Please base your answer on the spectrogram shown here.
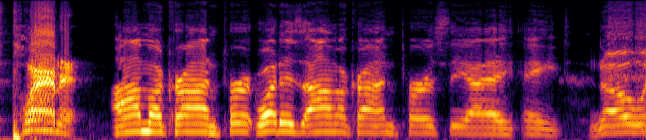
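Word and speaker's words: Omicron Persei 8: ruler of this planet omicron per what is omicron per ci eight no it's what is omicron perseid yes that's what i said you didn't say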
